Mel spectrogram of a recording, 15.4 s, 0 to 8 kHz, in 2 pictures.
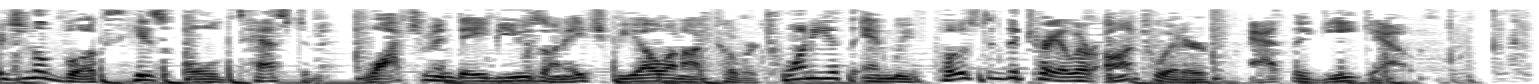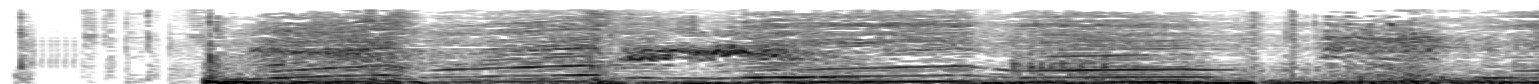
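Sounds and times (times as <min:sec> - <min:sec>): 
speech: 0:00.0 - 0:07.9
Toyota Supra sports car engine drone: 0:08.7 - 0:15.3
tires squealing on a new Toyota Supra sports car: 0:08.8 - 0:15.3.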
